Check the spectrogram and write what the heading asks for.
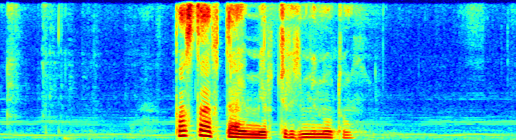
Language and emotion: Russian, neutral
